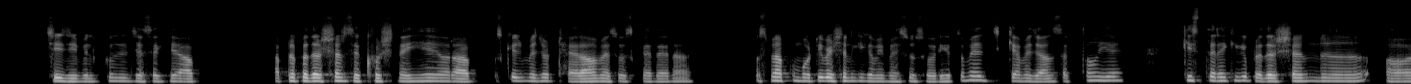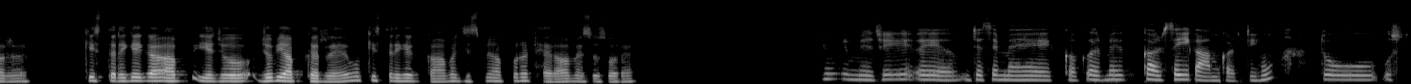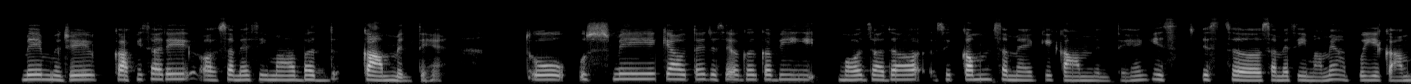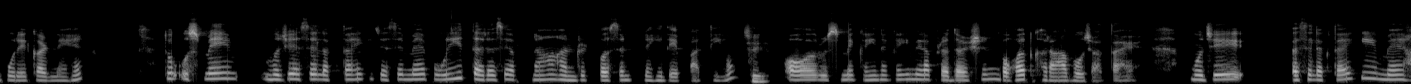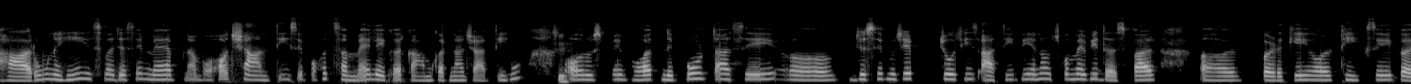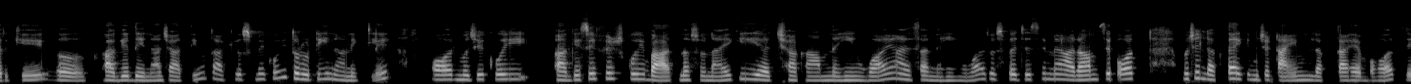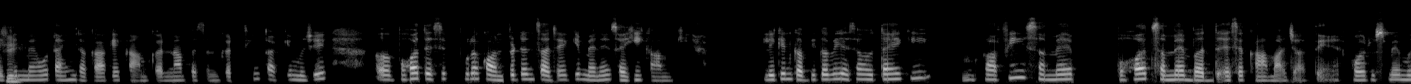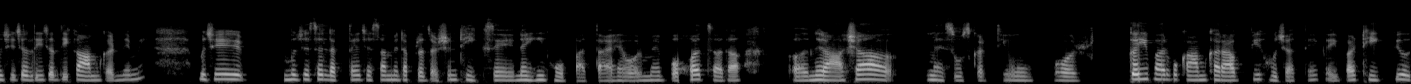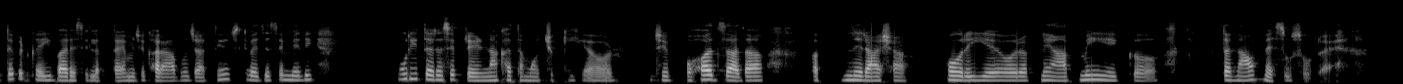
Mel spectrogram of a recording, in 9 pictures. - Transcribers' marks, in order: in English: "मोटिवेशन"; in English: "हंड्रेड परसेंट"; in English: "टाइम"; in English: "टाइम"; in English: "कॉन्फिडेंस"; in English: "बट"
- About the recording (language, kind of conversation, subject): Hindi, advice, प्रदर्शन में ठहराव के बाद फिर से प्रेरणा कैसे पाएं?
